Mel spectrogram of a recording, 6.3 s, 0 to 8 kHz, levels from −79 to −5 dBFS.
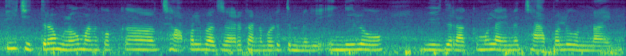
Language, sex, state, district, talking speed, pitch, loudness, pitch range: Telugu, male, Andhra Pradesh, Srikakulam, 115 wpm, 240 Hz, -16 LUFS, 230-250 Hz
